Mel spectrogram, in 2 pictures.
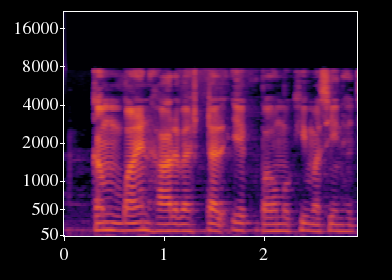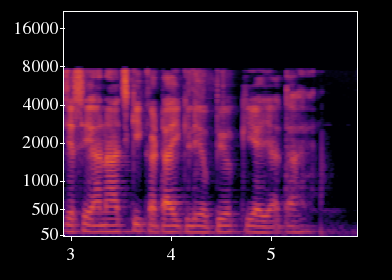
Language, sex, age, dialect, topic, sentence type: Hindi, male, 25-30, Awadhi Bundeli, agriculture, statement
